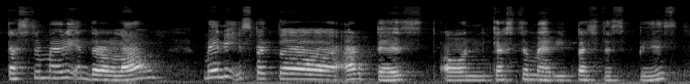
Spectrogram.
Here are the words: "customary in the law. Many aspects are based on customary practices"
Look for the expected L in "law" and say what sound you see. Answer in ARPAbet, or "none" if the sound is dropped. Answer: L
